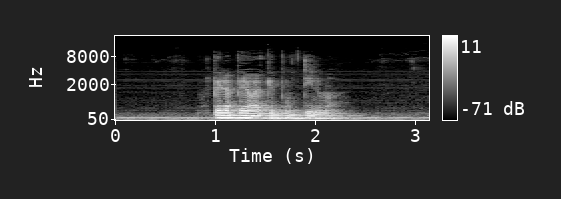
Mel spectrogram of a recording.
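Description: A man speaks briefly up close.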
